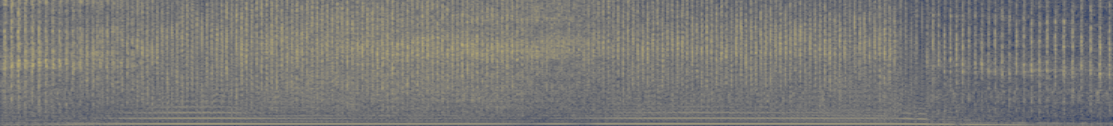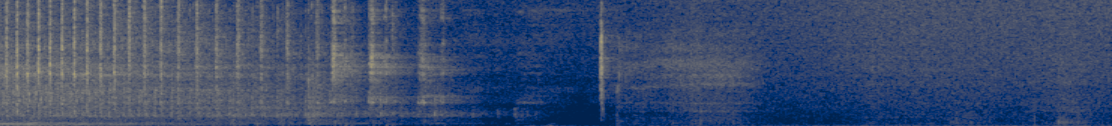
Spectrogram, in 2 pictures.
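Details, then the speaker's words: Sears Chipper Vac small engine after fan blade welding, deck repair and carburetor clean/float fix; steady, fairly high-pitched even drone then smooth spin-down at shutoff; owner thinks RPMs may be somewhat high, otherwise running fine. "going to check the RPMs on that and it just may be the way it is but this sounds like they're kind of high but other than that this thing's ready to go"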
